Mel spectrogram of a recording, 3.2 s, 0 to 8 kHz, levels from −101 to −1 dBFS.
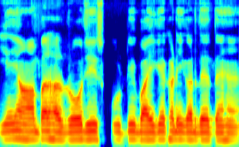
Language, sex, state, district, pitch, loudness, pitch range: Hindi, male, Uttar Pradesh, Jyotiba Phule Nagar, 115 Hz, -17 LUFS, 110-115 Hz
